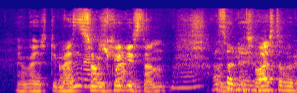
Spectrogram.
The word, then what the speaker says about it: Kirgisistan: Du hast es sogar richtig ausgesprochen. Was? Kirgisistan. Ja, weil die meisten sagen Kirgisistan.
